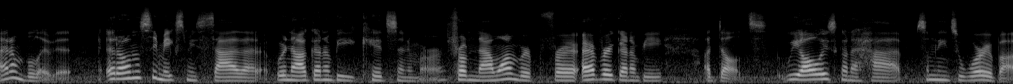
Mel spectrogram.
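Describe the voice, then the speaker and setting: The speaker has a non-native accent. The recording is very clean, with a silent background. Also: woman, medium pitch for a woman, ordinary pitch variation, moderate pace. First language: not English. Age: 20s. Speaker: lifestyle vlogger. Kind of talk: casual vlog monologue. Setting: outdoors on a rooftop. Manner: animated.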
